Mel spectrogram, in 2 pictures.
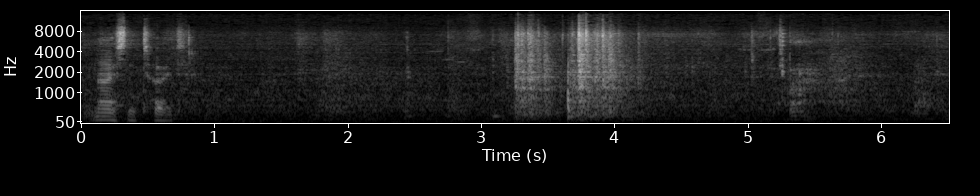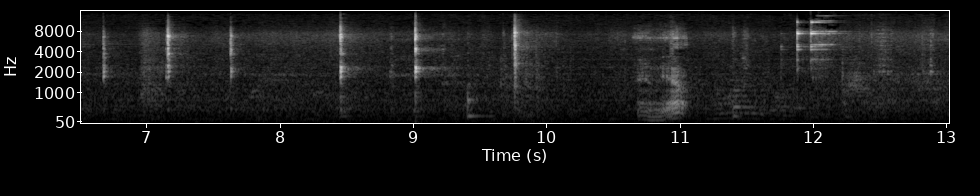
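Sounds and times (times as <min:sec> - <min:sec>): metal scraping and rattling: 0:03.1 - 0:04.4
sharp metal clinks: 0:11.8 - 0:12.2.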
